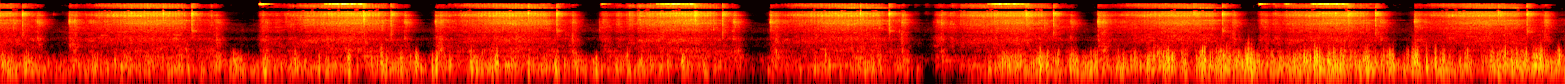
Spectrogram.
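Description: Motor-driven knitting machine carriage clattering along the needle bed, pulled by a DC motor under joystick control. The clatter stops briefly about every two and a half seconds.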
